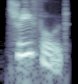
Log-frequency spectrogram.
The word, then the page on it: threefold: Indian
